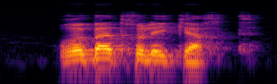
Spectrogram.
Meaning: to shuffle the cards
- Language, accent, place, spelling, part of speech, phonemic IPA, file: French, France, Lyon, rebattre les cartes, verb, /ʁə.ba.tʁə le kaʁt/, LL-Q150 (fra)-rebattre les cartes.wav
